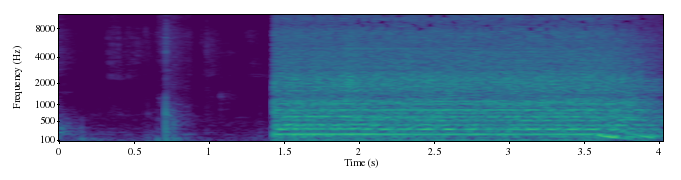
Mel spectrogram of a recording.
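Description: A couple of clicks as the clear lid is fitted on a steel mixer-grinder jar, then the mixer grinder's motor switches on about a second and a half in and runs steadily, blending the milkshake. Near the end its hum drops in pitch as it slows down.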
